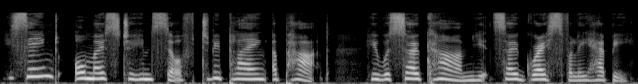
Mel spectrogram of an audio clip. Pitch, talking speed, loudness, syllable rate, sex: 235 Hz, 170 wpm, -18 LUFS, 4.4 syllables/s, female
